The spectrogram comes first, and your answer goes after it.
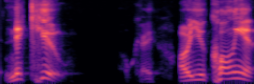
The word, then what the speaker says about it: NICU: Okay, someone else says Star, it's pronounced NICU.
